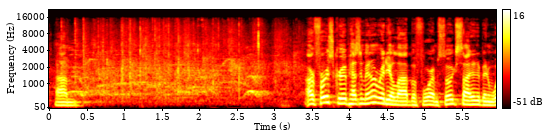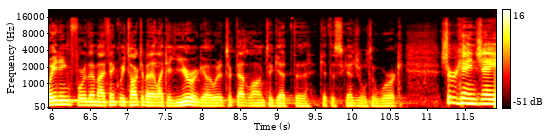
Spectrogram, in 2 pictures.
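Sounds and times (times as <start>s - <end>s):
large crowd applause in a museum: 0.0s - 3.8s
speech: 0.1s - 0.6s, 3.4s - 11.9s.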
